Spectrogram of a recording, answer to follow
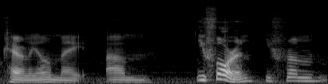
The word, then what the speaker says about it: Caerleon: They're called the Caerleon Empire, and obviously it's pronounced that way.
